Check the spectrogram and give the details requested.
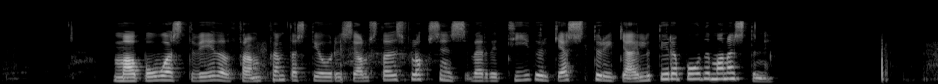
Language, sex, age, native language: Icelandic, female, 50-59, Icelandic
